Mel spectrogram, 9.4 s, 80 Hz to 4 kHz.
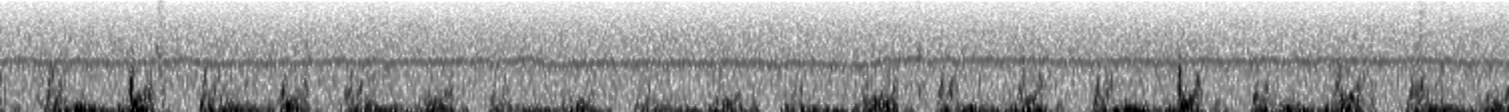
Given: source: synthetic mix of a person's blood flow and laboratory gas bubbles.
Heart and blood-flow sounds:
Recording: Doppler ultrasound of blood flow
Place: precordium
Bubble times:
0.00-0.04 s: bubbles
0.16-0.39 s: bubbles
0.95-1.09 s: bubbles
1.27-1.35 s: bubbles
1.39-1.56 s: bubbles
1.90-1.96 s: bubbles
2.10-2.44 s: bubbles
5.37-5.46 s: bubbles
5.50-5.66 s: bubbles
5.69-5.78 s: bubbles
6.09-6.16 s: bubbles
8.38-8.61 s: bubbles
8.68-8.77 s: bubbles
8.80-9.07 s: bubbles
From the record:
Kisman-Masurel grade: 221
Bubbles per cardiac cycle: several, 3 to 8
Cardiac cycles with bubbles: 10 to 50%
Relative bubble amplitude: barely perceptible (0.100 to 0.250)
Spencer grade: 2 (many but less than half of the cardiac periods contain bubble signals, singularly or in groups)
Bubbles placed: anywhere in the cardiac cycle

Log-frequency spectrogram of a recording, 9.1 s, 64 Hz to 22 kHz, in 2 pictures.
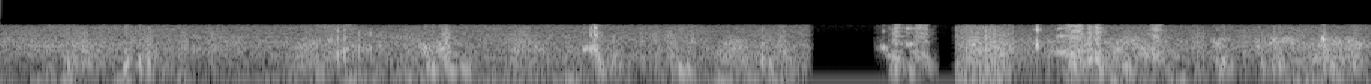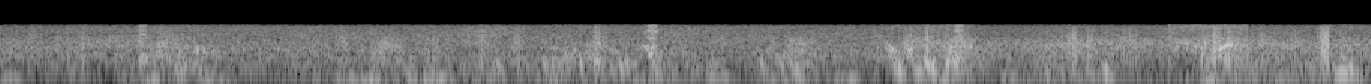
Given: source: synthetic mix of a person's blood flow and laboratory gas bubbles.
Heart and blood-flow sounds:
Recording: Doppler ultrasound of blood flow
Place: subclavian vein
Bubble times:
0.14-0.27 s: bubbles
0.38-0.56 s: bubbles
1.04-1.25 s: bubbles
1.38-1.59 s: bubbles
1.92-2.06 s: bubbles
2.23-2.35 s: bubbles
2.50-2.65 s: bubbles
2.92-3.13 s: bubbles
3.44-3.92 s: bubbles
4.03-4.13 s: bubbles
4.17-4.58 s: bubbles
5.02-5.32 s: bubbles
6.17-6.26 s: bubbles
6.36-6.98 s: bubbles
7.08-7.29 s: bubbles
7.50-7.83 s: bubbles
8.46-8.72 s: bubbles
8.98-9.12 s: bubbles
From the record:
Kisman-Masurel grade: 242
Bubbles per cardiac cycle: several, 3 to 8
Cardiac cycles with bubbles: 100%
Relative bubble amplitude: moderate (0.250 to 0.450)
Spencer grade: 3 (all of the cardiac periods contain showers or single bubble signals, but not dominating or overriding the cardiac motion signals)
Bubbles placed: anywhere in the cardiac cycle

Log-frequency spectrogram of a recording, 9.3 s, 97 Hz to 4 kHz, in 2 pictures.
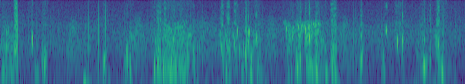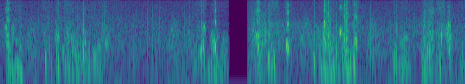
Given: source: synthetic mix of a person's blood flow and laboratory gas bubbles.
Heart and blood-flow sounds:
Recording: Doppler ultrasound of blood flow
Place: subclavian vein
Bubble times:
0.00-0.16 s: bubbles
0.27-0.49 s: bubbles
1.01-1.08 s: bubbles
1.22-1.34 s: bubbles
1.49-1.96 s: bubbles
2.18-2.64 s: bubbles
2.81-3.39 s: bubbles
3.58-3.65 s: bubbles
3.80-3.90 s: bubbles
3.94-4.06 s: bubbles
4.19-4.47 s: bubbles
4.68-4.89 s: bubbles
5.06-5.75 s: bubbles
6.56-6.94 s: bubbles
7.18-7.43 s: bubbles
7.47-7.58 s: bubbles
7.75-8.25 s: bubbles
8.56-8.77 s: bubbles
8.84-9.17 s: bubbles
9.23-9.31 s: bubbles
From the record:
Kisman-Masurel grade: 233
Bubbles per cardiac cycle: several, 3 to 8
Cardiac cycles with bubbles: 50 to 99%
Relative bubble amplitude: loud (0.450 to 0.775)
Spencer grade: 3 (all of the cardiac periods contain showers or single bubble signals, but not dominating or overriding the cardiac motion signals)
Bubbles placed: anywhere in the cardiac cycle

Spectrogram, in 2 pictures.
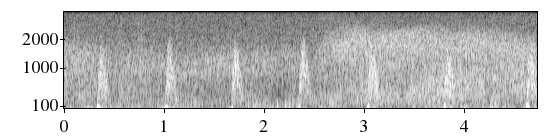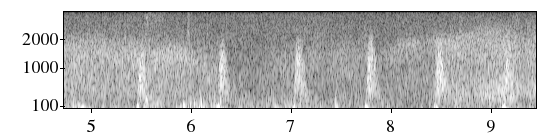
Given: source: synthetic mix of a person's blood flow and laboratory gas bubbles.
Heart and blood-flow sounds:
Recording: Doppler ultrasound of blood flow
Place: subclavian vein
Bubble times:
5.53-5.75 s: bubbles
From the record:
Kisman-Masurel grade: 122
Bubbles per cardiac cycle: 1 to 2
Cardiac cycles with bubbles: 10 to 50%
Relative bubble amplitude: moderate (0.250 to 0.450)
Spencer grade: 2 (many but less than half of the cardiac periods contain bubble signals, singularly or in groups)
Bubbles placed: anywhere in the cardiac cycle

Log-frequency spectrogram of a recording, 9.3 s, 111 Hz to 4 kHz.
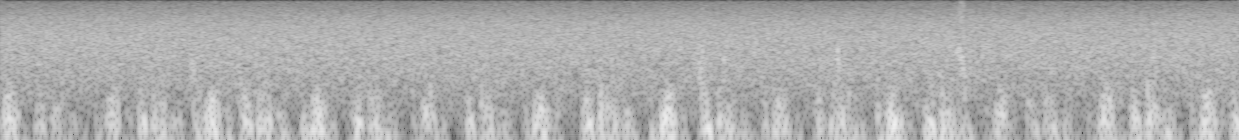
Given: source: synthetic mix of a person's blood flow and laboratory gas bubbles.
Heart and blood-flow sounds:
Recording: Doppler ultrasound of blood flow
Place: precordium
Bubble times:
1.41-1.97 s: bubbles
5.21-5.40 s: bubbles
7.16-7.38 s: bubbles
From the record:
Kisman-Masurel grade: 121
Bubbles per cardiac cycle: 1 to 2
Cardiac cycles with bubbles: 10 to 50%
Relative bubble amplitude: barely perceptible (0.100 to 0.250)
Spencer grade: 2 (many but less than half of the cardiac periods contain bubble signals, singularly or in groups)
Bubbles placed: anywhere in the cardiac cycle

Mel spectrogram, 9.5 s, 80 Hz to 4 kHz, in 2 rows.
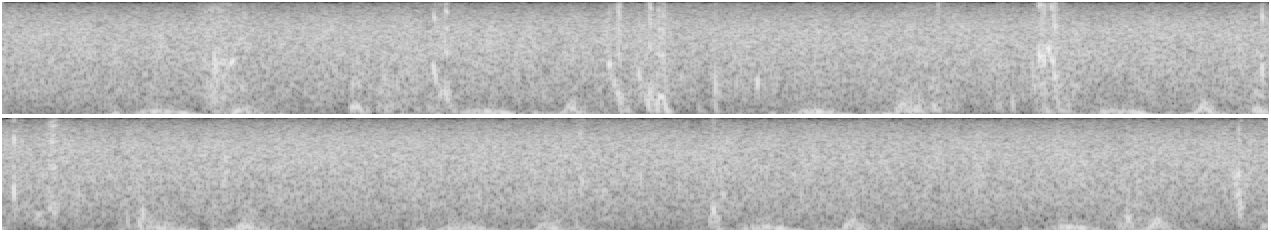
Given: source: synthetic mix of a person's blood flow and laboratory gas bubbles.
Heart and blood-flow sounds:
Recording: Doppler ultrasound of blood flow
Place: precordium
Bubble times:
0.72-0.93 s: bubbles
1.28-1.75 s: bubbles
2.23-2.88 s: bubbles
3.35-3.62 s: bubbles
3.69-4.06 s: bubbles
4.66-5.00 s: bubbles
5.19-5.40 s: bubbles
6.88-6.95 s: bubbles
7.37-7.50 s: bubbles
8.90-9.05 s: bubbles
9.33-9.50 s: bubbles
From the record:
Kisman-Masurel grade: 233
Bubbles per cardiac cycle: several, 3 to 8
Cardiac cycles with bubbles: 50 to 99%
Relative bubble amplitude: loud (0.450 to 0.775)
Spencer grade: 3 (all of the cardiac periods contain showers or single bubble signals, but not dominating or overriding the cardiac motion signals)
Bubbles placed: only in the low amplitude regions of the cardiac cycle

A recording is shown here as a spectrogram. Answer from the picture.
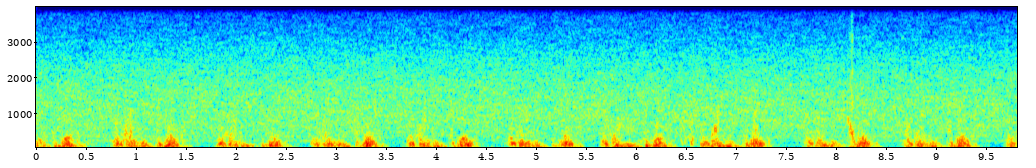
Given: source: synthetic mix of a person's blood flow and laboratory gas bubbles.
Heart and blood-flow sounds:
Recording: Doppler ultrasound of blood flow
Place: precordium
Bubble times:
3.37-3.42 s: bubbles
6.42-6.62 s: bubbles
6.75-6.84 s: bubbles
8.08-8.25 s: bubbles
8.73-8.87 s: bubbles
From the record:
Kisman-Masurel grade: 122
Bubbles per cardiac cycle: 1 to 2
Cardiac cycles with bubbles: 10 to 50%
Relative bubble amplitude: moderate (0.250 to 0.450)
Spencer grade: 2 (many but less than half of the cardiac periods contain bubble signals, singularly or in groups)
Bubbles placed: anywhere in the cardiac cycle

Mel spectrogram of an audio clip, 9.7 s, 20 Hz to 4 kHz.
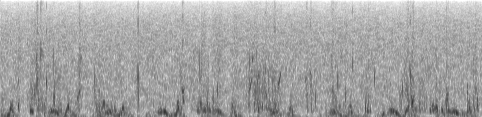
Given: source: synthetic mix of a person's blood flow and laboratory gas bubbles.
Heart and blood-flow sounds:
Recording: Doppler ultrasound of blood flow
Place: precordium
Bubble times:
0.00-0.10 s: bubbles
0.32-0.42 s: bubbles
0.46-1.00 s: bubbles
1.03-1.24 s: bubbles
1.48-1.64 s: bubbles
1.85-2.34 s: bubbles
2.69-2.80 s: bubbles
3.52-3.73 s: bubbles
3.80-4.38 s: bubbles
4.88-5.64 s: bubbles
6.05-6.34 s: bubbles
6.58-6.96 s: bubbles
7.00-7.08 s: bubbles
7.26-7.53 s: bubbles
7.96-9.01 s: bubbles
9.31-9.60 s: bubbles
From the record:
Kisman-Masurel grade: 343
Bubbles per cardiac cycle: rolling drumbeat, 9 or more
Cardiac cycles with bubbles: 100%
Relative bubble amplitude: loud (0.450 to 0.775)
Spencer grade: 3 (all of the cardiac periods contain showers or single bubble signals, but not dominating or overriding the cardiac motion signals)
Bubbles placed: only in the low amplitude regions of the cardiac cycle

